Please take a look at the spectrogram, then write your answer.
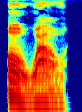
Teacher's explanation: let your voice go up a little bit, Oh wow, it sounds genuinely happy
